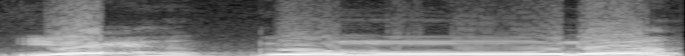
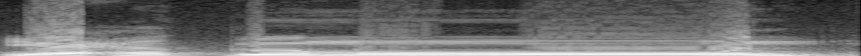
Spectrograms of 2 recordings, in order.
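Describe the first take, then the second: First: The word ends with a short final vowel. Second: The word ends on a bare n sound. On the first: The reading continues without stopping. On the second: The reading stops at this word.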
